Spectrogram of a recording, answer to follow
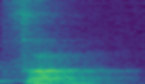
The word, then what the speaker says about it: Zahn: La Z también se pronuncia como si tuviese una T en el principio, como Zahn se dice Zahn, der Zahn, que significa el diente.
